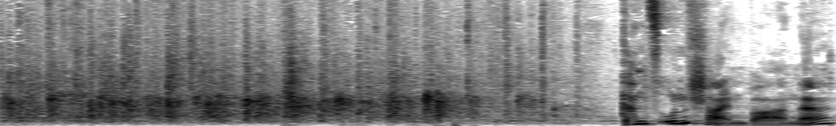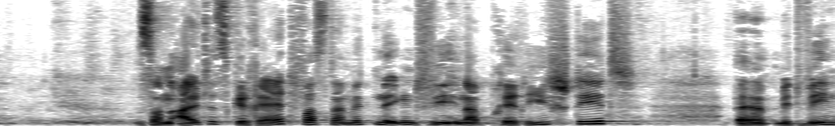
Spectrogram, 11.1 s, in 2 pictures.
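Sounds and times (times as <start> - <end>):
audience applause: 0.0 - 4.2
speech: 4.2 - 5.6, 6.5 - 9.9, 10.5 - 11.1.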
